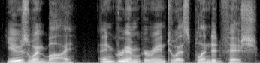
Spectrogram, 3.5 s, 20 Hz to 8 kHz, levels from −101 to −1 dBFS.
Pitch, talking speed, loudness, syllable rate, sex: 100 Hz, 175 wpm, -20 LUFS, 4.0 syllables/s, male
